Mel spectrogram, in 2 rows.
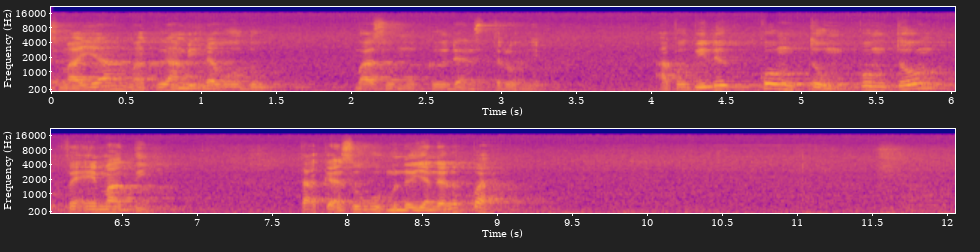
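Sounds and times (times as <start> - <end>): steady background hiss: 0.0 - 12.0
faint low bumps: 9.2 - 12.0.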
